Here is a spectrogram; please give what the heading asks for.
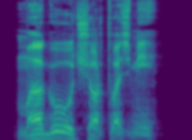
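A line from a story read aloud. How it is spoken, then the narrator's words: Plain. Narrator (Russian): сказал Спейд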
